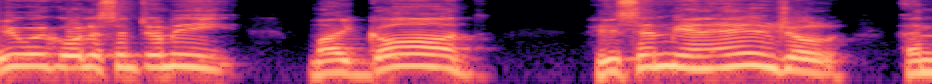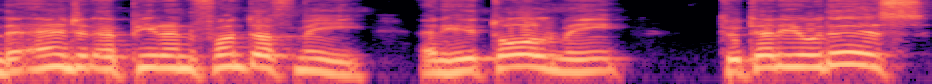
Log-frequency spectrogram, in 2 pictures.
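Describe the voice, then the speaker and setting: Speaking at a very fast pace with an Arabic accent, a man also leaves long, frequent pauses. His pitch is high. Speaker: debate host. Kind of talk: heated debate. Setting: Skype call. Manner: animated, interrupting.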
